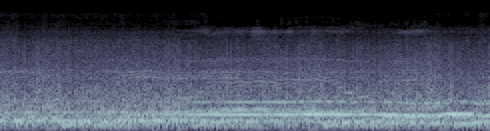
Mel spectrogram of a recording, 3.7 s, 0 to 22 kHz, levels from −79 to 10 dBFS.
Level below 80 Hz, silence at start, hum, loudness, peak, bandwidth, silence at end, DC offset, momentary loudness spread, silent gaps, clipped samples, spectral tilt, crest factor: -40 dBFS; 0 s; none; -16 LUFS; -4 dBFS; 11.5 kHz; 0 s; under 0.1%; 3 LU; none; under 0.1%; -6.5 dB/octave; 10 dB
